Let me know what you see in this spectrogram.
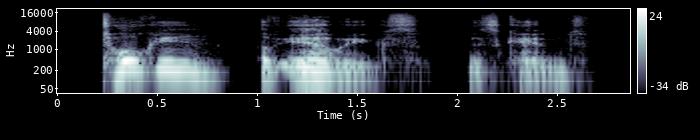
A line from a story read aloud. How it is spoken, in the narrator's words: said in a low, musical voice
